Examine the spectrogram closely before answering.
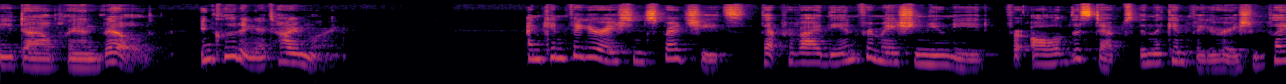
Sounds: Speech

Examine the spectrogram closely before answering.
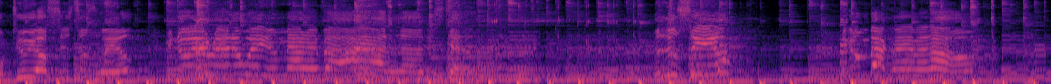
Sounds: Music, Electric guitar, Guitar, Musical instrument

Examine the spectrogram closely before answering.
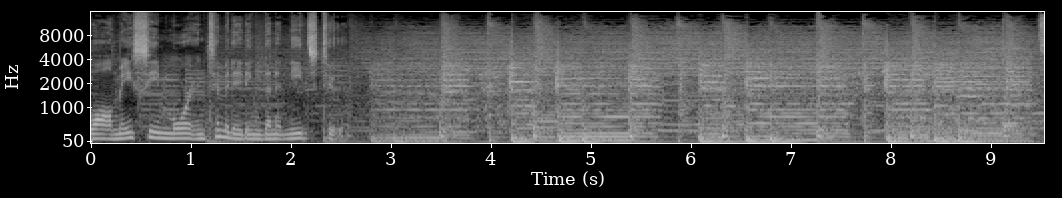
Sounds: Speech, Music

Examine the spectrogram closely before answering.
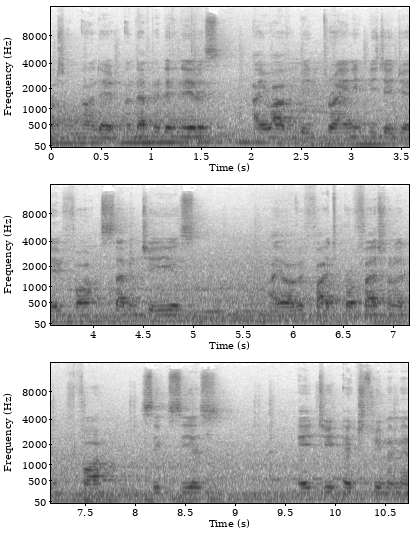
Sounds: Speech, inside a large room or hall

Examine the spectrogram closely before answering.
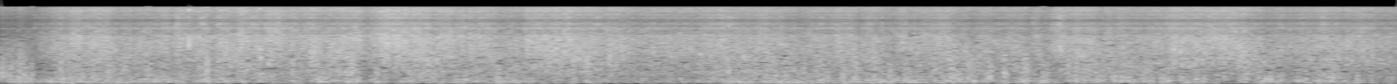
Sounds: outside, rural or natural, Boat, Vehicle

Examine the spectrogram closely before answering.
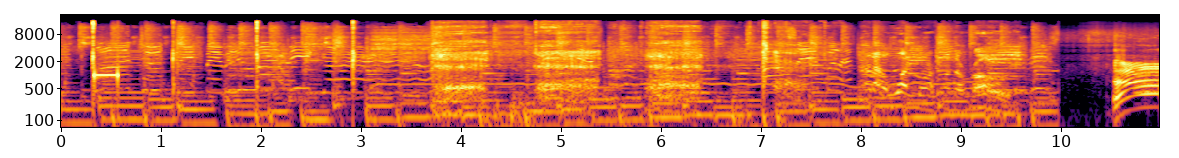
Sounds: Music, Speech

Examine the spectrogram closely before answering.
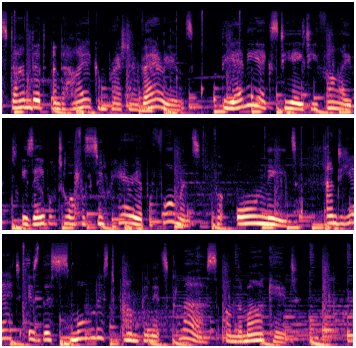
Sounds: Music, Speech

